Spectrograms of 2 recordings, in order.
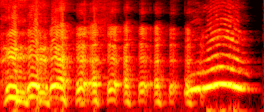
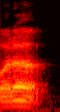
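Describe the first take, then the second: First: It is said in a creepy cartoon voice. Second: It is said in his normal voice.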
